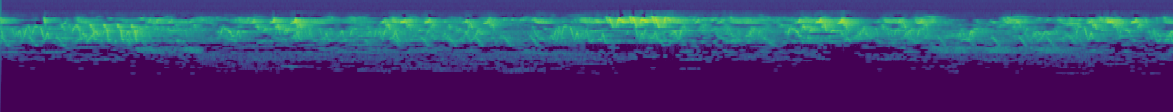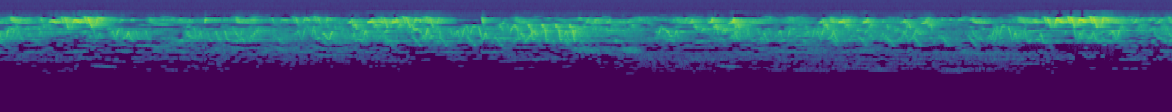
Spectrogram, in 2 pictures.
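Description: A chorus of small songbirds chirping and trilling continuously, in high, quick phrases that swell and fade every few seconds.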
